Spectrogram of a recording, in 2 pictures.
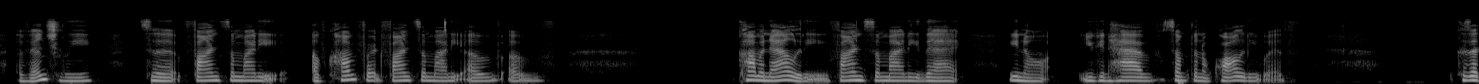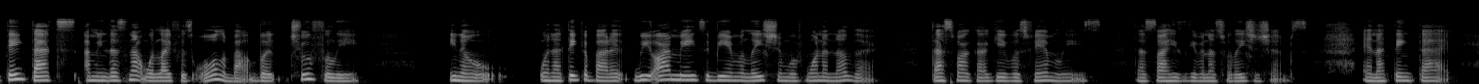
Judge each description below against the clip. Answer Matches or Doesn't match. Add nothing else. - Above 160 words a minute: Doesn't match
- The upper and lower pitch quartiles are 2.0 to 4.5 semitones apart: Matches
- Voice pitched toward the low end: Doesn't match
